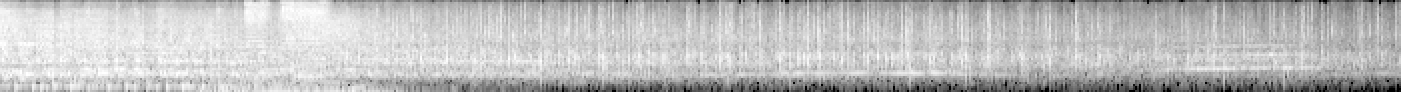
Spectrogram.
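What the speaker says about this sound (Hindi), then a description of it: "अब मल्लिका के लिए जोरदार तालियां" A studio audience applauds on a comedy talk show, with loud music at the start, then steady sustained clapping that continues alone.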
